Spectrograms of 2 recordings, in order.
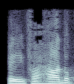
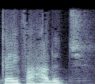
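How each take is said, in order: First: The last word ends with a k sound. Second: The last word ends with a j sound. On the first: "Kaifa haluk menjadi kaifa haluj" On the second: "Jadi K menjadi Ja"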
